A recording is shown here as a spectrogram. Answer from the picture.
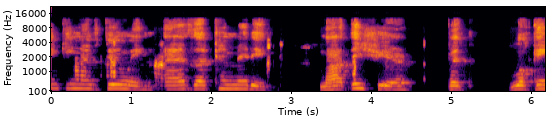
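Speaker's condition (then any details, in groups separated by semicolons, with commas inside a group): Cerebral palsy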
